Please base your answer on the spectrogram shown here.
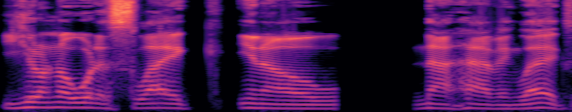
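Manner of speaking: ordinary delivery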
